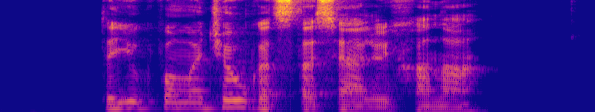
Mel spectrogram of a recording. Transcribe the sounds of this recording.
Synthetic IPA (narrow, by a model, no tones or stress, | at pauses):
t̪ɐjukpɐmɐt͡ʃʲɔwkɐt̪st̪ɐsʲalʲɔjxɐna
